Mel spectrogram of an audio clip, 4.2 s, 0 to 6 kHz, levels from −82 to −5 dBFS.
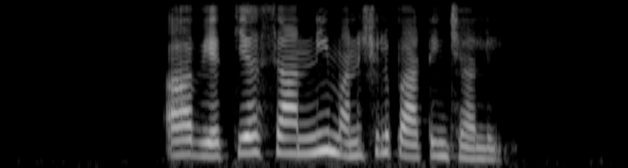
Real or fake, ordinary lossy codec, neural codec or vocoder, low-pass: real; none; none; 5.4 kHz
